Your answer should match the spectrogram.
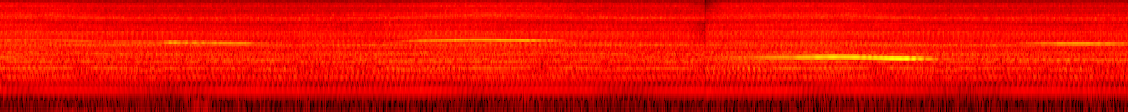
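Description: Playback of a turbocharged engine recording: the engine runs steadily under a turbo whine made of two whistle tones, a higher one that drifts slightly up and down in pitch, and a lower one that swells loudest about ten to eleven seconds in. The whistles grow and fade as their levels are changed in a sound mix; this whistling is the unacceptable whine being troubleshot.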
